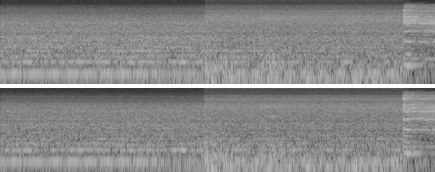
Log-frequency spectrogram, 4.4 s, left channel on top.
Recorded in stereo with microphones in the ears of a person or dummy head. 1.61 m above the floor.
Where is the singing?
40° right (ahead or behind), 1.1 m.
